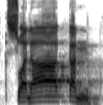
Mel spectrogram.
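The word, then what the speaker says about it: صلوٰةً: لام کھڑا زبر لا، لام واو نہیں پڑھیں گے بلکہ صرف لام کھڑا زبر لا، صلا، تا دو زبر تن، صلاتن۔ اچھا دیکھیں گولتا آ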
